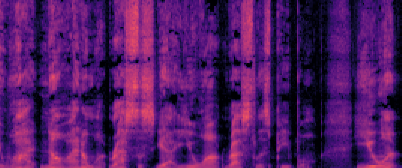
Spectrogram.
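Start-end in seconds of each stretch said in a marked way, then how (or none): 0.0-1.6 high, swooping mock disbelief; mock incredulous objection. People objecting to restless hires, mock incredulous. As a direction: balk in a higher, swinging voice.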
